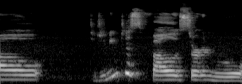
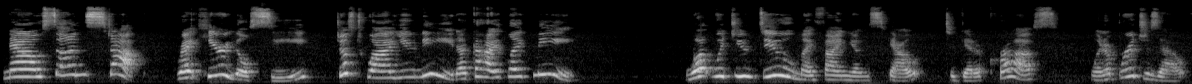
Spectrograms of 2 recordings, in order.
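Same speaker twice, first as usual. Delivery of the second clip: louder, blustering know-it-all father bear; boastful Papa Bear; 8 semitones higher, 5 dB louder than usual. Acted. Father bear brushing off the scouts' guidebook, boastful. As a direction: scoff at the book with bravado.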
